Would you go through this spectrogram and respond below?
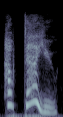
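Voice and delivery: a sharp gasped high cry; stunned, breath-caught outrage. A narrator's reading. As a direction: gasp it out in shock, slowly and high. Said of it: "gasped Lucy".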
